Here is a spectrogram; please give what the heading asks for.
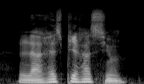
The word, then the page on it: respiration: [ʁɛs.pi.ʁa.sjɔ̃]; France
